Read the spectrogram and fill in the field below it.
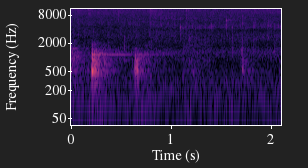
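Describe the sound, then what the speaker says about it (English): Prawns sizzle in a hot frying pan. Fast, close pops and crackles come in a couple of sharp bursts over a soft, steady hiss, with no talking. "Oh, look at that sizzle."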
